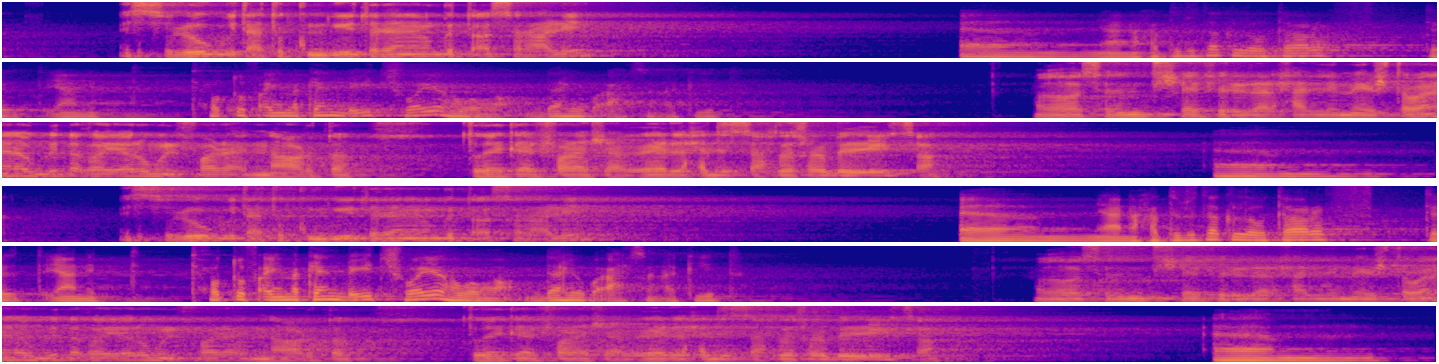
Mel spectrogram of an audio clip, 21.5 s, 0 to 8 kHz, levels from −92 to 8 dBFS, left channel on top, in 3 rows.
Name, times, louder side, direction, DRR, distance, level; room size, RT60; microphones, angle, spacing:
voice 1, 0.6-3.0 12.3-19.3, left 5 dB, 35° left, 9 dB, 0.7 m, -26 dB
voice 2, 4.8-6.9 7.1-7.7 8.1-10.8 20.4-21.2, right 5 dB, 40° right, 14 dB, 0.3 m, -28 dB
15.0 x 11.0 x 7.0 m, 2.4 s
head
